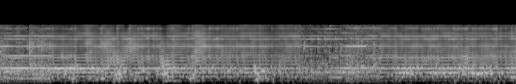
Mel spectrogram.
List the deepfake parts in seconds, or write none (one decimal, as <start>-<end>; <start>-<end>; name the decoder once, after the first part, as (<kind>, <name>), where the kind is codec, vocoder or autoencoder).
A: 0.5-3.0 (vocoder, Vocos); 3.8-5.2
